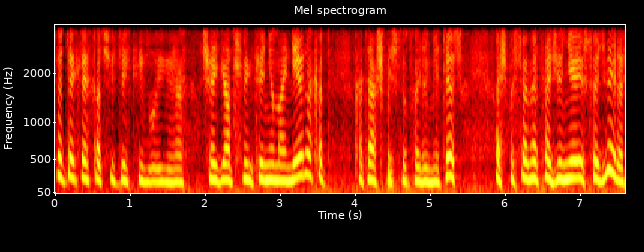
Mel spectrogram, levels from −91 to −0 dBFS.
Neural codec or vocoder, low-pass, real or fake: codec, 16 kHz, 1 kbps, FunCodec, trained on Chinese and English, 50 frames a second; 3.6 kHz; fake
